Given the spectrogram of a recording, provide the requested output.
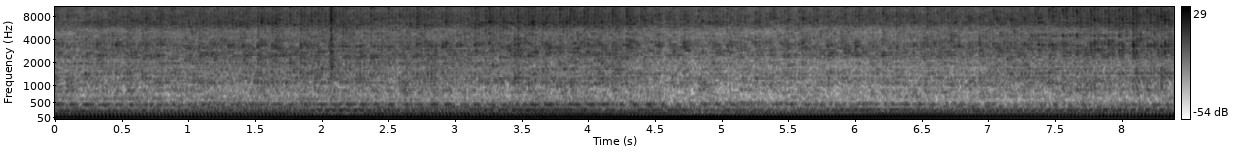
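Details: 1959 Mercedes body on an '87 Thunderbird Turbo Coupe chassis, after fixing the earlier misfire and backfire. Deep, steady four-cylinder idle with an even pulse and no pops, stumbles or backfires. Runs cleanly.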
